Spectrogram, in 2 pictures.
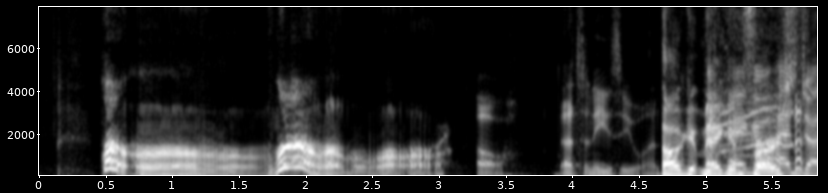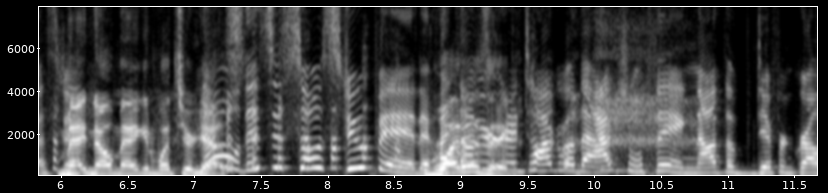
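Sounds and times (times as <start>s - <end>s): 
person imitating dog growl: 0.5s - 3.5s
speech: 0.6s - 1.0s, 4.0s - 11.6s
laughter: 4.8s - 11.0s.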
